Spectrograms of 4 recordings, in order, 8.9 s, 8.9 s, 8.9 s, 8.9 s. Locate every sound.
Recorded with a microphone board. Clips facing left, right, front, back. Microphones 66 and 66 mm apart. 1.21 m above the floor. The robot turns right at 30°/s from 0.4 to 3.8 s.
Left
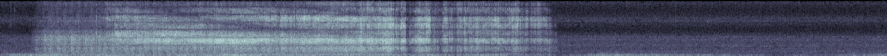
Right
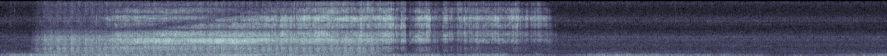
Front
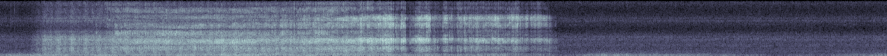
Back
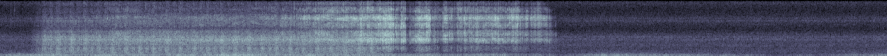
0.9 s tearing paper: 35° right; by 5.6 s 55° left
